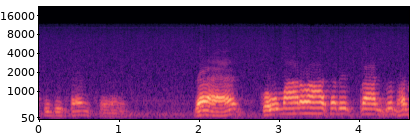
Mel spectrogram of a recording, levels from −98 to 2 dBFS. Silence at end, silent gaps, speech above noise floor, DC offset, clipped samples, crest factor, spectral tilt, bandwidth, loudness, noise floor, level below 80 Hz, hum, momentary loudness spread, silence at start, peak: 0 s; none; 30 dB; under 0.1%; under 0.1%; 16 dB; -7.5 dB/octave; 11 kHz; -20 LUFS; -50 dBFS; -62 dBFS; none; 20 LU; 0.05 s; -4 dBFS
